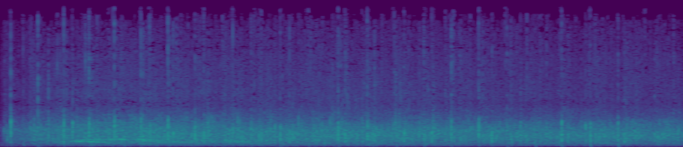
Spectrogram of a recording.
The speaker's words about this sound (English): And let's give a big round of applause for tonight's recipients.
